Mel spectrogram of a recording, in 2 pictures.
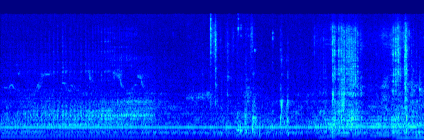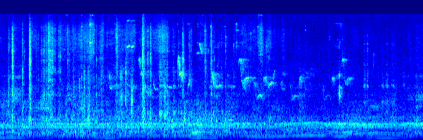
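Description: Car interior with the engine running at a steady low hum. From about six seconds in, a dense irregular clatter of clicks and rattles sets in as the tyres roll over cobblestones.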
